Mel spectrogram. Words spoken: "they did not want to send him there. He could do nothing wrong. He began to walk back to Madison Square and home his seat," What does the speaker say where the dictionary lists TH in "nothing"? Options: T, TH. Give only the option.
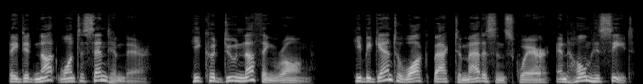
TH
